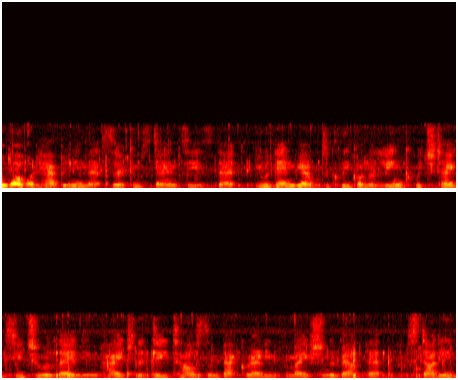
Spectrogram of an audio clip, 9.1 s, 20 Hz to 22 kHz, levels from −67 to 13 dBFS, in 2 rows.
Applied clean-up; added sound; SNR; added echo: none; Sink (filling or washing); 9 dB; reverberation time 0.2 s.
